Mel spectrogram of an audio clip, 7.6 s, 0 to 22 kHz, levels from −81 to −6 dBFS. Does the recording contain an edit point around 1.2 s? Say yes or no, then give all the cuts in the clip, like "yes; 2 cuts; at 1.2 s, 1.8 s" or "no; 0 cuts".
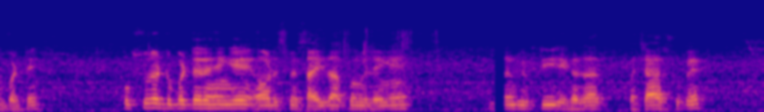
no; 1 cut; at 5.0 s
